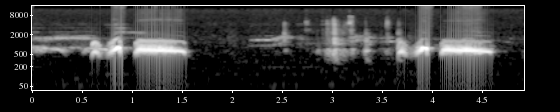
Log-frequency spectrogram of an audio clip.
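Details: Spotted dove lure recording mixing sa thúc, gù and gáy styles to provoke wild doves: two coo phrases, each a quick hooked double note then a long low burred coo, separated by a pause with faint soft notes.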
